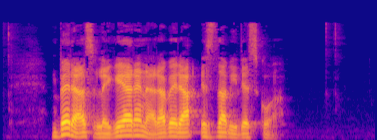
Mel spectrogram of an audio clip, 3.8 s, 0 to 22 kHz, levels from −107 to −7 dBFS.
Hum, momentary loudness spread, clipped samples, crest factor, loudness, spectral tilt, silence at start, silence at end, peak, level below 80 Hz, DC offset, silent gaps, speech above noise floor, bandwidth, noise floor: none; 15 LU; under 0.1%; 18 dB; -22 LUFS; -5.5 dB/octave; 0.55 s; 1 s; -6 dBFS; -56 dBFS; under 0.1%; none; 46 dB; 11.5 kHz; -68 dBFS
